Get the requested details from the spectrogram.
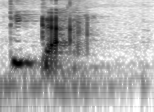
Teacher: t kecil bunyi hambat apikodental atau laminoalveolar tak bersuara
